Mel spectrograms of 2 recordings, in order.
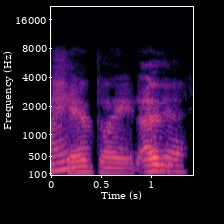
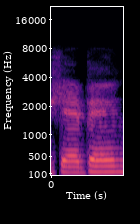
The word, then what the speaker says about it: Champlain: it's a Barry Barry Champlain people would mispronounce it as Barry champagne what are you doing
